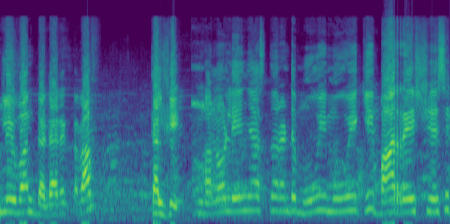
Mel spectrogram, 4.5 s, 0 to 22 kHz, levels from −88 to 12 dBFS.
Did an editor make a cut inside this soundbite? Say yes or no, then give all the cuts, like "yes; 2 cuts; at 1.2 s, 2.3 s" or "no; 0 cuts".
yes; 1 cut; at 1.9 s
